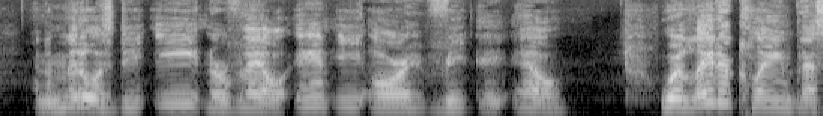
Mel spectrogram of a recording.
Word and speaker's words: Nerval: The poet Gerard de Nerval, Gerard is spelled Gerard, and the middle is D-E, Nerval, Nerval, would later claim that Sophia had represented Isis.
